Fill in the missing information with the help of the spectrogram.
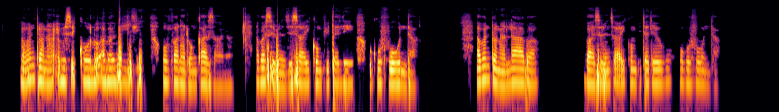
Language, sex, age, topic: North Ndebele, male, 18-24, education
